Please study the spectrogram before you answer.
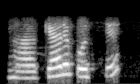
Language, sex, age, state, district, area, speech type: Gujarati, female, 18-30, Gujarat, Junagadh, rural, conversation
